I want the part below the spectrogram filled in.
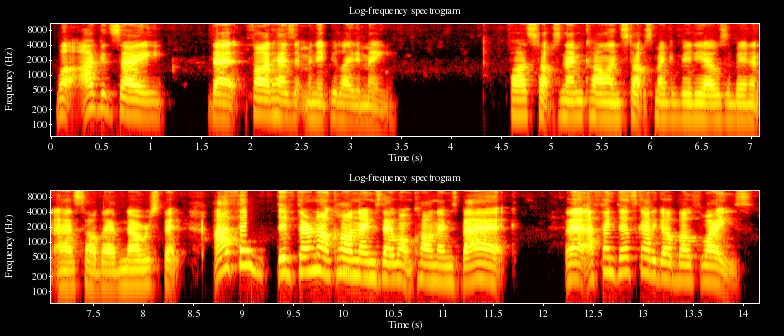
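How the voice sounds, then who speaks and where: A woman's voice: low-pitched, lively intonation, moderate pace, a bit bright. A woman hosting a live stream panel, talking bluntly and cutting in to argue.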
